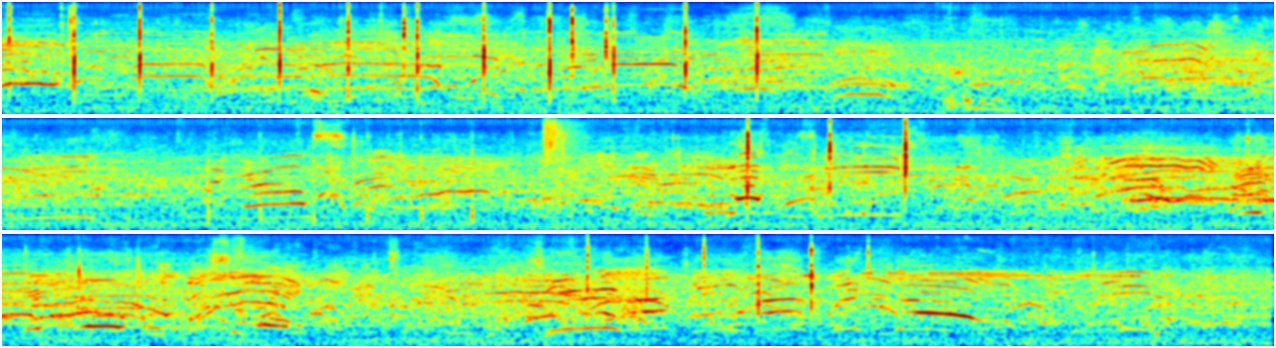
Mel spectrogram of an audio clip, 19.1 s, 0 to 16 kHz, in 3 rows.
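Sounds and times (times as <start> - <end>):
many voices calling out: 0.0 - 19.0.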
